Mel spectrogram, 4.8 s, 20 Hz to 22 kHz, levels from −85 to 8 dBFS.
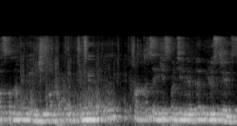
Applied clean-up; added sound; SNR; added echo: neural separator model SepFormer DNS4.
